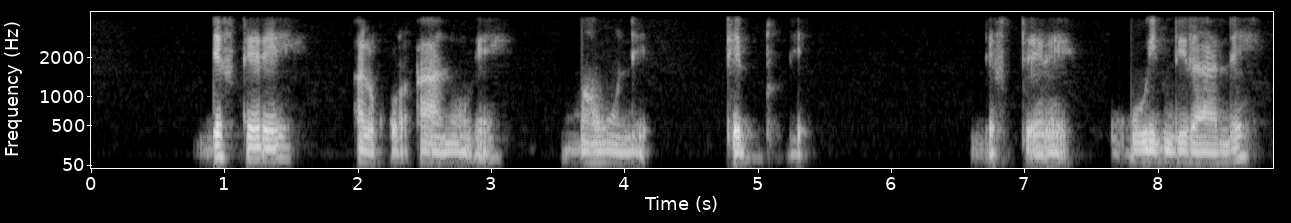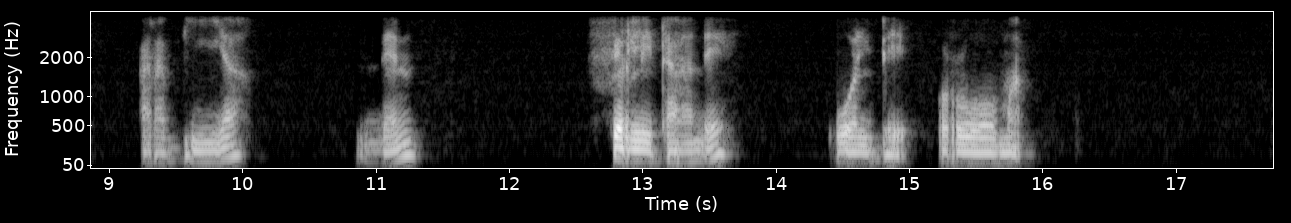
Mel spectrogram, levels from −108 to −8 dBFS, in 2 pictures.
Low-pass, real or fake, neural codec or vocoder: 3.6 kHz; fake; vocoder, 44.1 kHz, 128 mel bands, Pupu-Vocoder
